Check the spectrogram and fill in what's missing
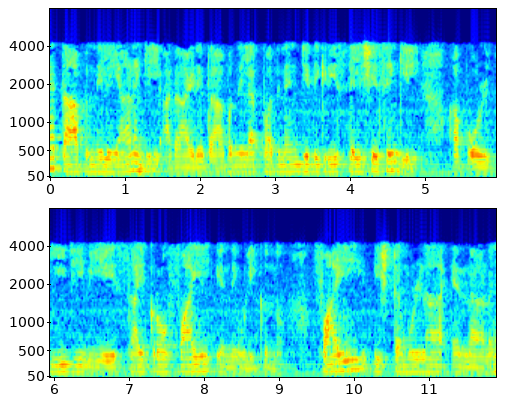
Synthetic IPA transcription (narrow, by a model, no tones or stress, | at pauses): ɐt̪aːbɐnːilɐjaːɳe̞ŋɡilɐ̰ðaːjɐɽɨt̪aːbɐnːilɐpɐðinɐɲd͡ʑɨɖiɡɾiselʂɐse̞ŋɡil | ɐ̰pːo̞ːɭiːd͡ʑiːʋijesɐjkro̞ːfɐjle̞nːɨuɭikʲːunːu | fɐjliʂʈɐmuɭːɐe̞nːaːɳɨ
